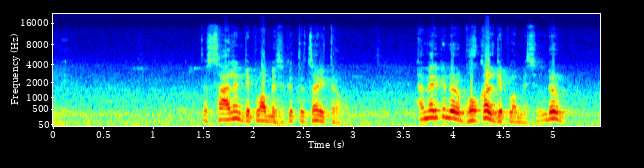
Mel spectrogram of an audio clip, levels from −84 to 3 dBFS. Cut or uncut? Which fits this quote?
uncut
